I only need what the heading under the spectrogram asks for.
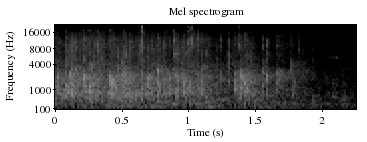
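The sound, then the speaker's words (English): An audience claps for everyone who has run a marathon, a steady burst of dense, crackling applause that stays fairly loud before gradually thinning and fading toward the end. “Give everyone who's done a marathon a clap.”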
